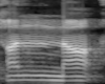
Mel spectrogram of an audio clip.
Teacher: زبر حرکات غیر مدہ میں سے اس کو لمبا نہیں کرنا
